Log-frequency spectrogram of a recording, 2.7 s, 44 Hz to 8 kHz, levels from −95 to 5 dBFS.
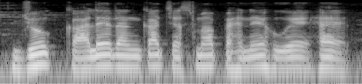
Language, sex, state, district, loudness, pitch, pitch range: Hindi, male, Bihar, Patna, -16 LUFS, 120 Hz, 115-130 Hz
